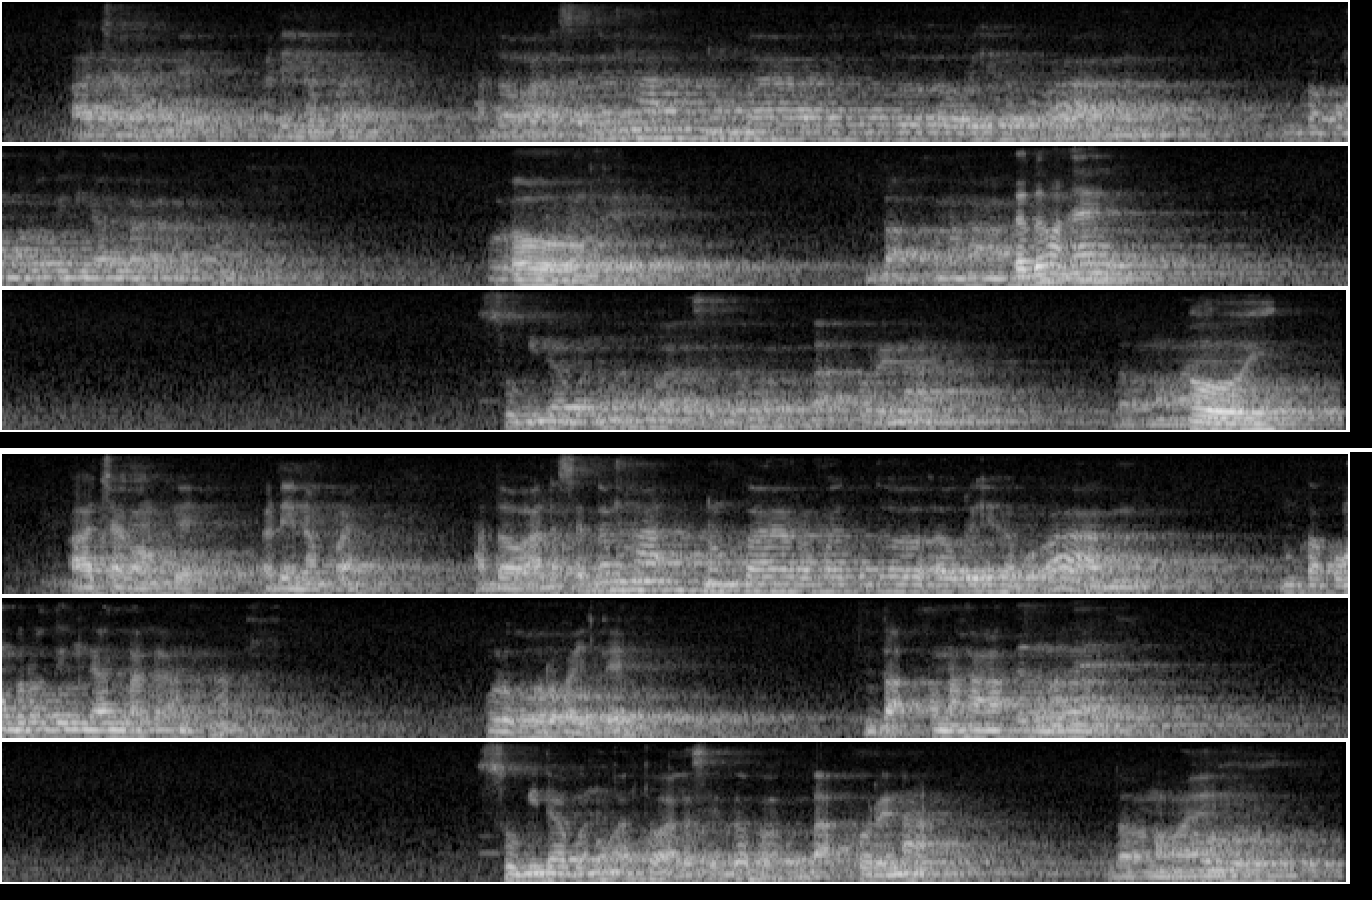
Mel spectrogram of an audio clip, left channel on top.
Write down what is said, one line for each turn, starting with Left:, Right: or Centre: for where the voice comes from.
Right: ᱟᱪᱪᱷᱟ ᱜᱚᱝᱠᱮ ᱟᱹᱰᱤ ᱱᱟᱯᱟᱭ। ᱟᱫᱚ ᱟᱞᱮ ᱥᱮᱫ ᱫᱚ ᱱᱟᱦᱟᱸᱜ ᱱᱚᱝᱠᱟ ᱨᱚᱦᱚᱭ ᱠᱚᱫᱚ ᱟᱹᱣᱨᱤ ᱮᱦᱚᱵᱚᱜᱼᱟ। ᱱᱚᱝᱠᱟ ᱯᱚᱱᱨᱚ ᱫᱤᱱ ᱜᱟᱱ ᱞᱟᱜᱟᱜᱼᱟ ᱱᱟᱦᱟᱜ। ᱦᱩᱲᱩ
Left: ᱚ
Right: ᱠᱚ ᱨᱚᱦᱚᱭ ᱛᱮ, ᱫᱟᱜ ᱠᱚ ᱱᱟᱦᱟᱜ
Left: ᱱᱚᱛᱮ ᱫᱚ
Right: ᱩᱱᱟᱹᱜ
Left: ᱦᱟᱸᱜ ᱮ
Right: ᱥᱩᱵᱤᱫᱷᱟ ᱵᱟᱹᱱᱩᱜᱼᱟ ᱛᱚ ᱟᱞᱮ ᱥᱮᱫ ᱫᱚ ᱫᱟᱜ ᱠᱚᱨᱮᱱᱟᱜ ᱟᱫᱚ ᱱᱚᱜᱼᱚᱭ
Left: ᱦᱳᱭ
